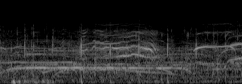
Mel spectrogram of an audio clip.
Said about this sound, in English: Wow. That was legitimately the best applause anyone has ever gotten here. Like, even Jesus. Like, Jesus is a little jealous right now.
